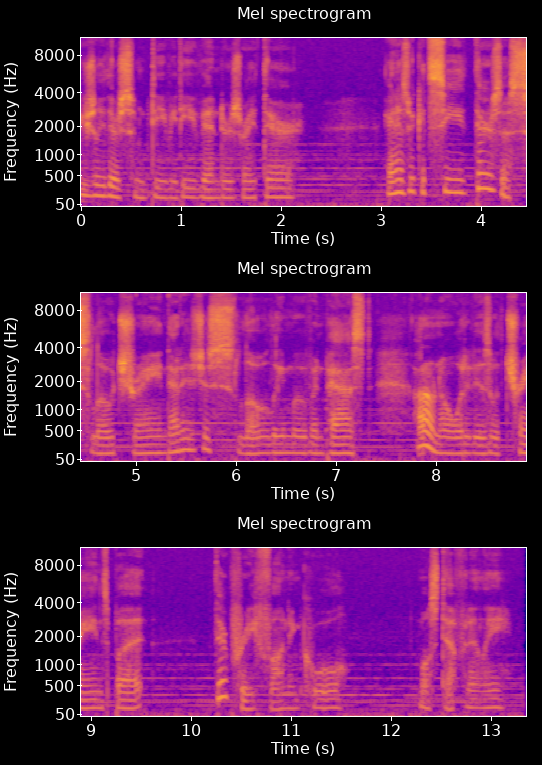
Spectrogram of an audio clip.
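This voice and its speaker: With music in the background, a man talks at a moderate pace and medium pitch, using ordinary pitch variation. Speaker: eBay reseller and YouTuber. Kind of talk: casual talk to camera, sarcastic flea market tour. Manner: sarcastic, humorous, whispered ASMR style.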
